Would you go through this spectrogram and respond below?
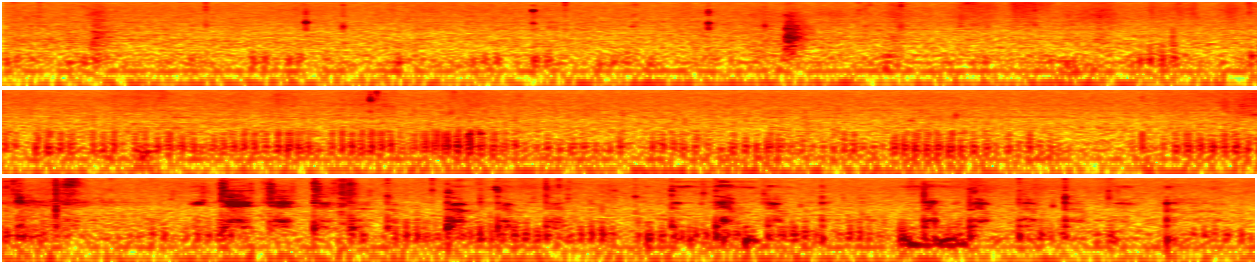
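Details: A just-rescued kitten lies on its owner's stomach and keeps up a soft rumbling purr, with louder rustling and fabric or body movement noises in the second half.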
